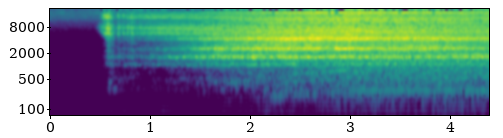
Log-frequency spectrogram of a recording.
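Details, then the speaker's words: Shopsmith motor powered up at about 500 after clearing an RPS error without removing the motor or fan, dirt still inside: spools up to a steady, even whirring hum with no grinding or surging; running normally. "okay didn't have to pull the motor didn't have to pull the fan I know there's dirt in there but it's working"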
